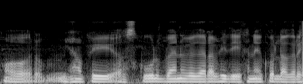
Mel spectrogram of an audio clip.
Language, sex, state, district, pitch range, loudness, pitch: Hindi, male, Chandigarh, Chandigarh, 125-130 Hz, -14 LUFS, 130 Hz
